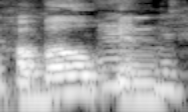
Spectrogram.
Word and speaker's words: Hoboken: I'm gonna butcher how to pronounce this. Michigan. Hoboken. Thank you. Hoboken.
